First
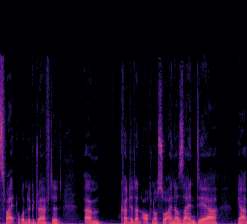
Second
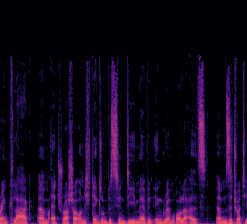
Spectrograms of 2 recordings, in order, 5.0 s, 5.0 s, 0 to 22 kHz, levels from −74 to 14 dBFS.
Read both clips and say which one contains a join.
second; 2 cuts; at 1.0 s, 2.0 s

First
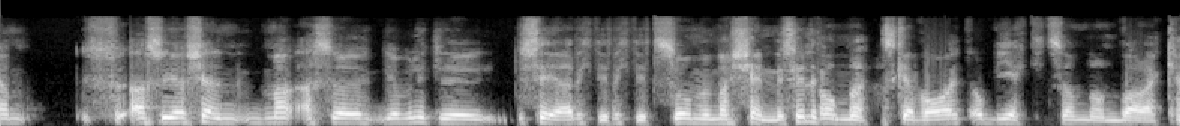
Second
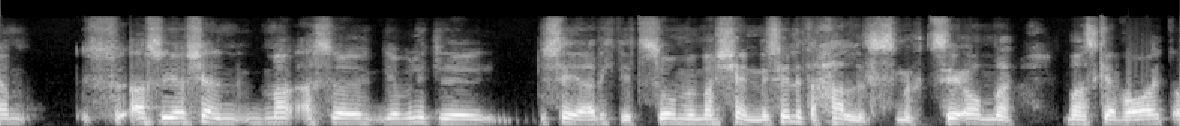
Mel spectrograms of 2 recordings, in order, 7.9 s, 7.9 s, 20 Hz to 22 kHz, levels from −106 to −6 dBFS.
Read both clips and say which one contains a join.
first; 4 cuts; at 3.4 s, 4.1 s, 5.5 s, 5.9 s

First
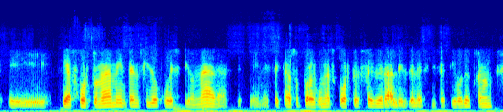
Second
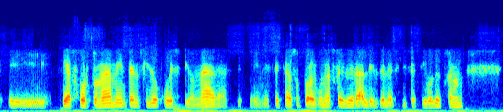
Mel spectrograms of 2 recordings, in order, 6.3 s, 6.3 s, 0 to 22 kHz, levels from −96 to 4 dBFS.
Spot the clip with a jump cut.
second; 1 cut; at 4.2 s

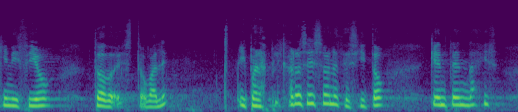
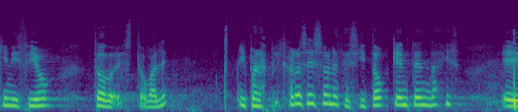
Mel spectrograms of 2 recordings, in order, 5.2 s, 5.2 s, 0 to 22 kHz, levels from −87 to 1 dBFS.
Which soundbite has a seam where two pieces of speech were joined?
second; 1 cut; at 3.9 s

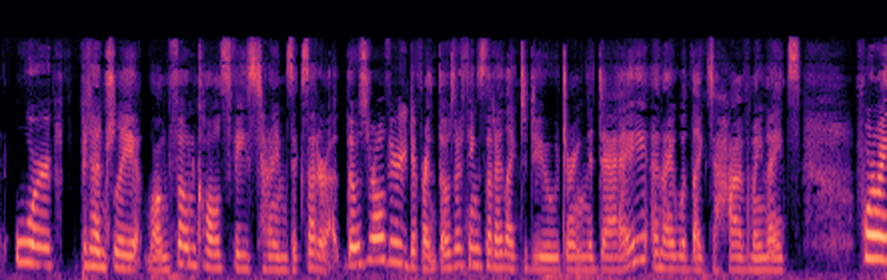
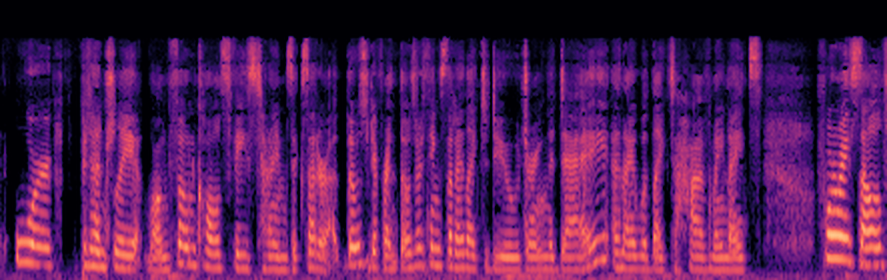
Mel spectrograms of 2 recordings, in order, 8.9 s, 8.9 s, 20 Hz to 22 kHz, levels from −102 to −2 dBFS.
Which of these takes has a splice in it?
second; 1 cut; at 3.7 s

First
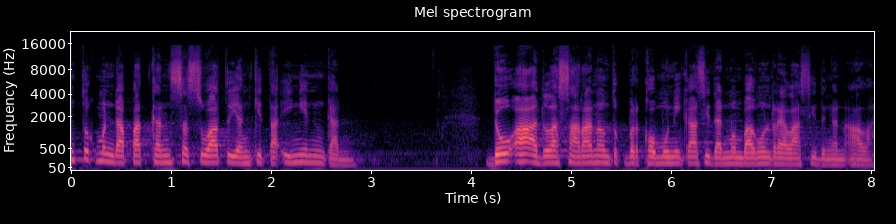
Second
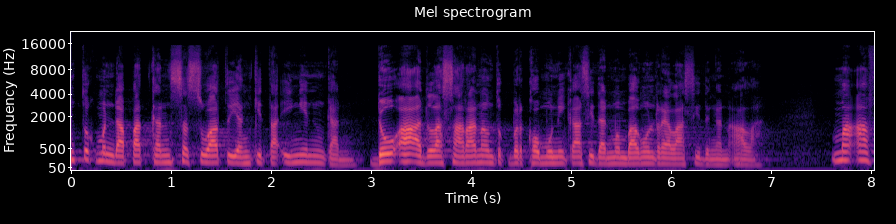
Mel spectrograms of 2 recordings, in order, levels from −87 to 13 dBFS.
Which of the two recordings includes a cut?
second; 1 cut; at 2.9 s

